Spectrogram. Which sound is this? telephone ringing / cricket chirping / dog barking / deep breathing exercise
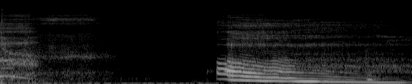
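deep breathing exercise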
